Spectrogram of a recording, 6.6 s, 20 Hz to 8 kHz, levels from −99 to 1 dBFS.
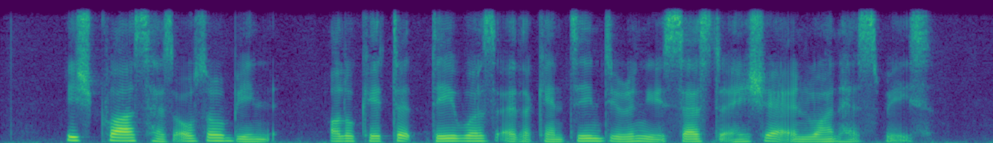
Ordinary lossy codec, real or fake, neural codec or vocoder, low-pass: none; fake; codec, 24 kHz, 0.9 kbps, WavTokenizer, small release; 7.2 kHz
